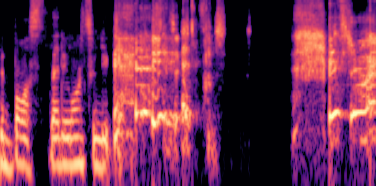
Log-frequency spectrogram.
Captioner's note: laughing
